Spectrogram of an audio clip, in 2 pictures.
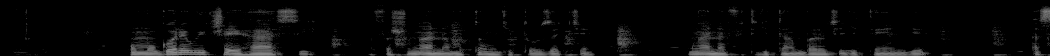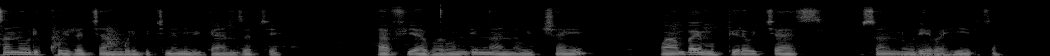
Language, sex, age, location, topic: Kinyarwanda, male, 25-35, Kigali, health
